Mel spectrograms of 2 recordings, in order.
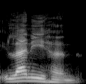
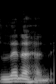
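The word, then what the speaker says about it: Linehan: Um, Lenny Lennyhan. Lenny Han says one uh angry pagan in capitals. No, it's it's it's Linuhan. It's spelled L I N E H A N.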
